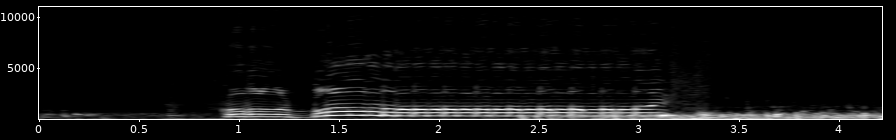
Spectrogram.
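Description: A man's voice sings a long, wavering note in a silly tone.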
